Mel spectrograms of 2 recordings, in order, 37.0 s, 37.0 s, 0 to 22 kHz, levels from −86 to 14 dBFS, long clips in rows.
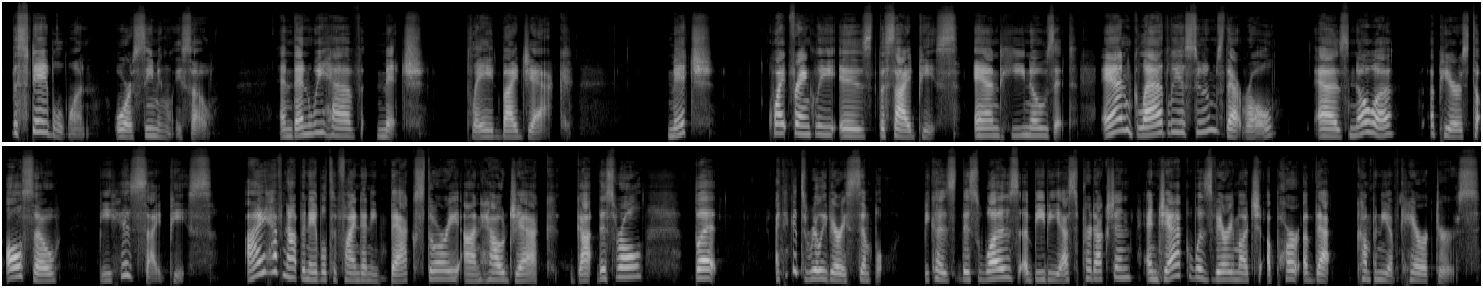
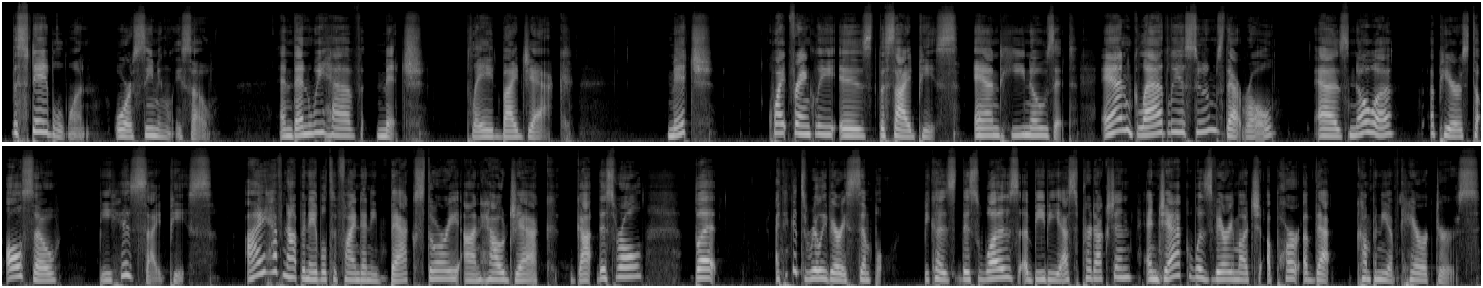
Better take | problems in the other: second | thin; very; fading below 650 Hz

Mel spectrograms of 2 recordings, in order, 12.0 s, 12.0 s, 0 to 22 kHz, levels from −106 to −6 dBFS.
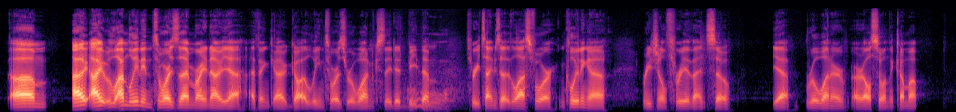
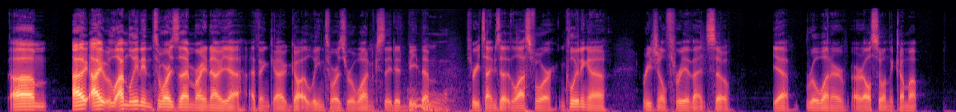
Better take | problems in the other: second | thin; very; fading below 650 Hz

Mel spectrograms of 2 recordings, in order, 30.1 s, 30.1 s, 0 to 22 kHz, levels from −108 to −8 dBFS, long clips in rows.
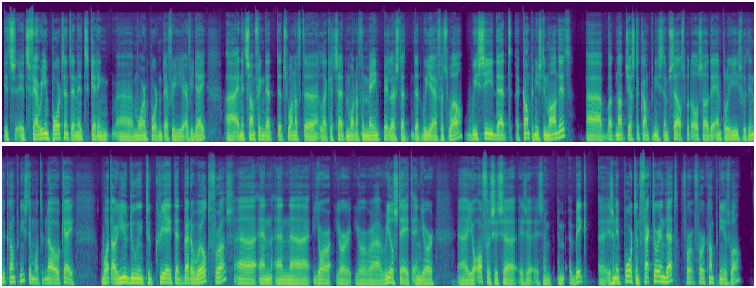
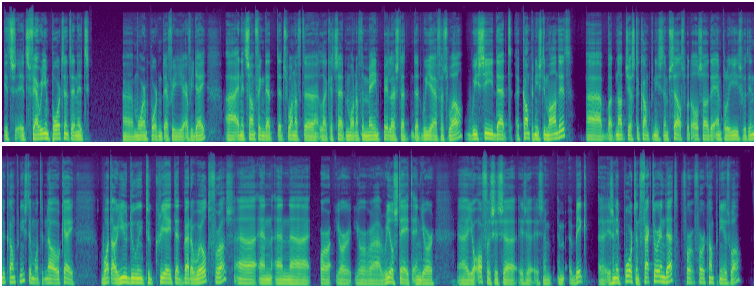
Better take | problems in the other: first | audio cutting out; at 2 s for 0.5 s and at 21 s

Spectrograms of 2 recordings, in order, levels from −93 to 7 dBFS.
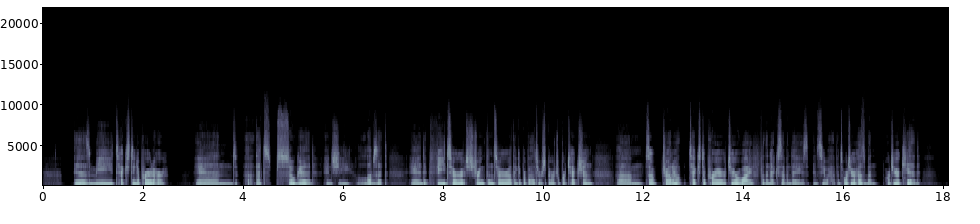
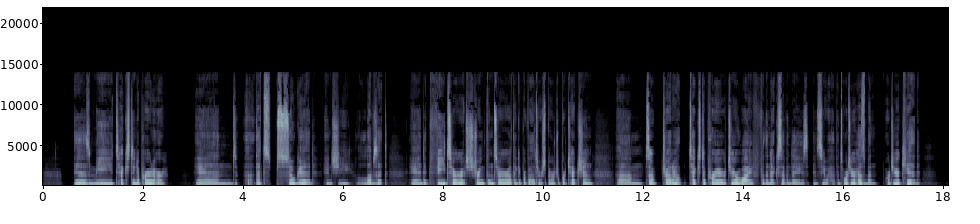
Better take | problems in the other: second | muffled; slightly; fading above 4 kHz

